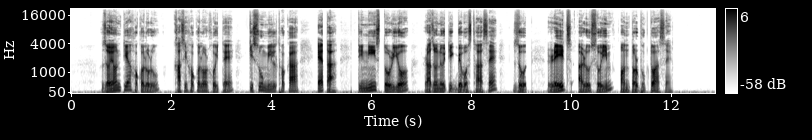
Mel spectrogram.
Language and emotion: Assamese, neutral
